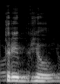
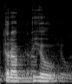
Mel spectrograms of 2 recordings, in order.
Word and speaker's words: त्रियो: इसका ध्यान रखेंगे और त्रियो कुछ लोग बोलते हैं त्रयो ऐसे करके त बना के उसके नीचे र ऐसे बना देते हैं त्रयो कह देते हैं तो यह त्रयो नहीं है त्रियो है त्रियो त्रि त का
